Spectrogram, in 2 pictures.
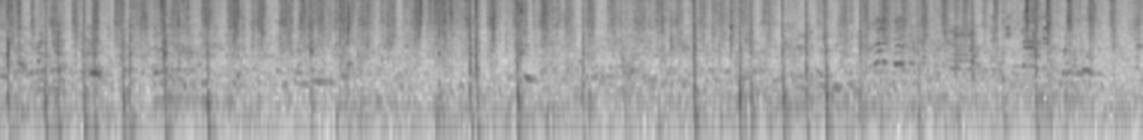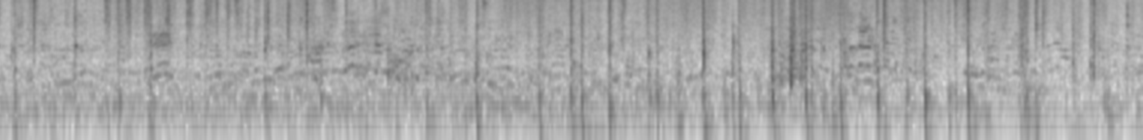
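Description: Large knife chopping through pieces of catla fish on a wooden block: many sharp chops and knocks at an uneven pace, with voices in the background.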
